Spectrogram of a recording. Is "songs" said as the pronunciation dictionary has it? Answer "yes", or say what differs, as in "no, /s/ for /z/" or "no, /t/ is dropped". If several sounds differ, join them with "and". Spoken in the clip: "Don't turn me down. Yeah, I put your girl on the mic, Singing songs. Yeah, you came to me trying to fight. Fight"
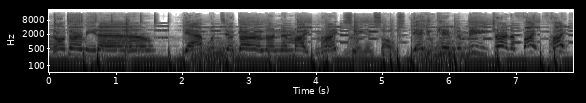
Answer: no, /ŋ/ is dropped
